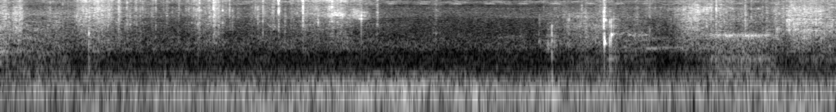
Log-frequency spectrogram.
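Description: Tomato leaves and stems rustling as a hand pushes through the plant's foliage, with a few light crackles, over a steady low rumble on the microphone.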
